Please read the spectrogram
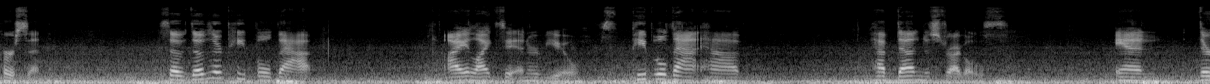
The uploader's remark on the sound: Please ignore the background noise I was driving home and decided to utilize my time alone.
